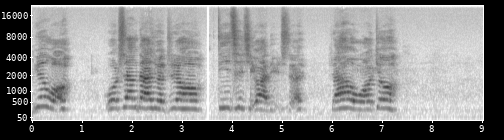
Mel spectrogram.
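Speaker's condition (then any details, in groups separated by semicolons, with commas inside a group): Cerebral palsy; only mouth and eyes relatively mobile, rest of body not mobile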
